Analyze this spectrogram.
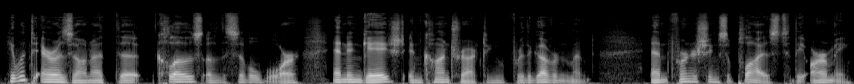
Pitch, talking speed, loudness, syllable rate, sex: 95 Hz, 170 wpm, -22 LUFS, 5.3 syllables/s, male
